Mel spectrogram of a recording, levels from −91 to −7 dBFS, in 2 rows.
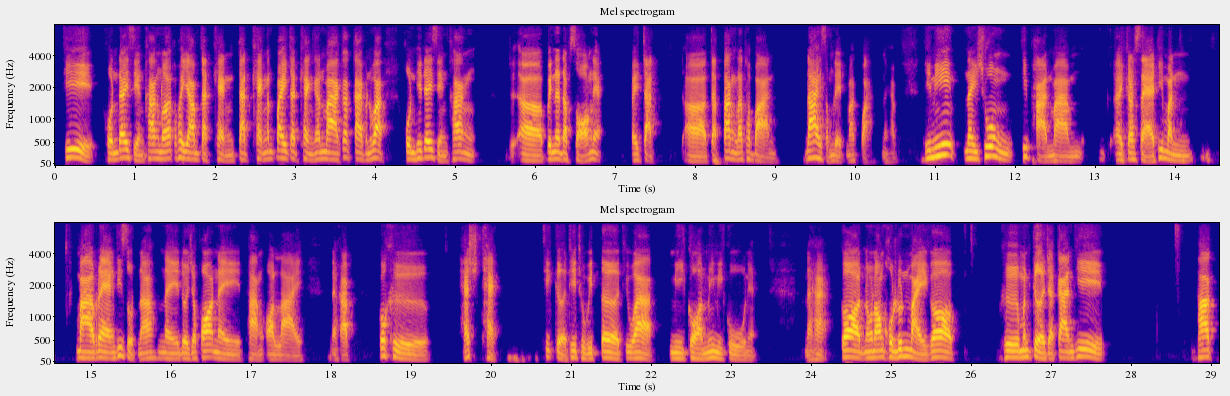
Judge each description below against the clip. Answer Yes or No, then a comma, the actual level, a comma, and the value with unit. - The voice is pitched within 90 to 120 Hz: No, low, 130 Hz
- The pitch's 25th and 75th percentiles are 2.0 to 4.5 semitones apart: No, wide, 5.5 semitones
